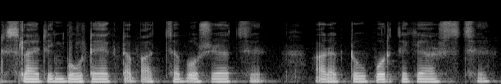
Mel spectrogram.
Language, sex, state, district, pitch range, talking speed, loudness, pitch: Bengali, male, Tripura, West Tripura, 125-130 Hz, 130 wpm, -18 LUFS, 125 Hz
